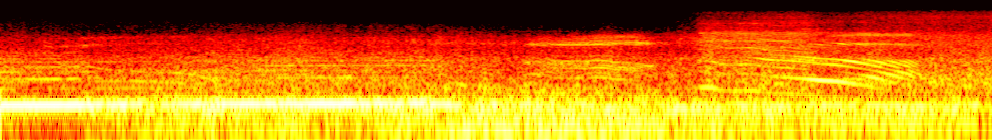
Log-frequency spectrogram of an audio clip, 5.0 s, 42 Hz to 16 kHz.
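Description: A Sea-Doo RXP-X 325 jet ski in sport mode accelerates hard across the water, its loud engine roar rising in pitch amid heavy wind buffeting and spray, recorded close from onboard.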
